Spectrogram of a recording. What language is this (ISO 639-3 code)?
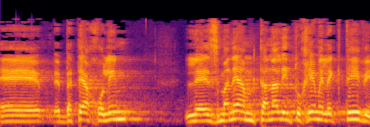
heb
